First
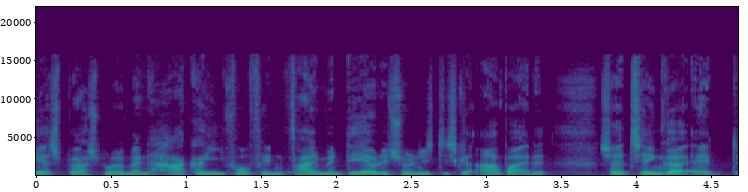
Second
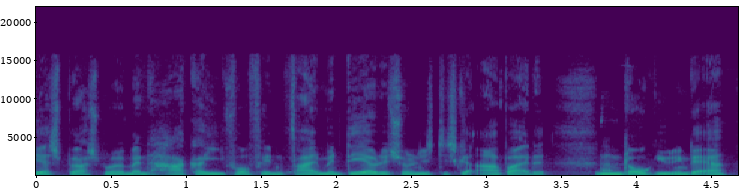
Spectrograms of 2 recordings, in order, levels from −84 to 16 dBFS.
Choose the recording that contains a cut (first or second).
second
